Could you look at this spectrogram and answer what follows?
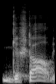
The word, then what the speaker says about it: Gestalt: Gestalt, yeah. Gestalt. It's a German word. It's a German word for structure, okay.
